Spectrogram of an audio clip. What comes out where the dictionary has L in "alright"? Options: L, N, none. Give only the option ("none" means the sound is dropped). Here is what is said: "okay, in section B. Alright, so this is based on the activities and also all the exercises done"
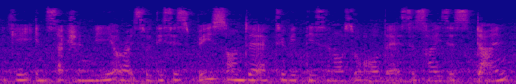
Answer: none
